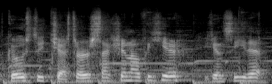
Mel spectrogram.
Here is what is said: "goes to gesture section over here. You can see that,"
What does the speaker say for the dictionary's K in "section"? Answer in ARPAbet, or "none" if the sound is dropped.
K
